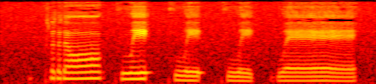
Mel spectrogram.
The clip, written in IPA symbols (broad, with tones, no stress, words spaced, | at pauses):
prɔː˥˩kwe˥˩ʔkwe˨˩ʔkwe˨˩k̚ wɛː˧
